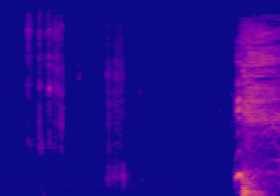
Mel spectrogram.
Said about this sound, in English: I just want another French fries. I'm just like surreptitiously chewing here because, oh my God.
